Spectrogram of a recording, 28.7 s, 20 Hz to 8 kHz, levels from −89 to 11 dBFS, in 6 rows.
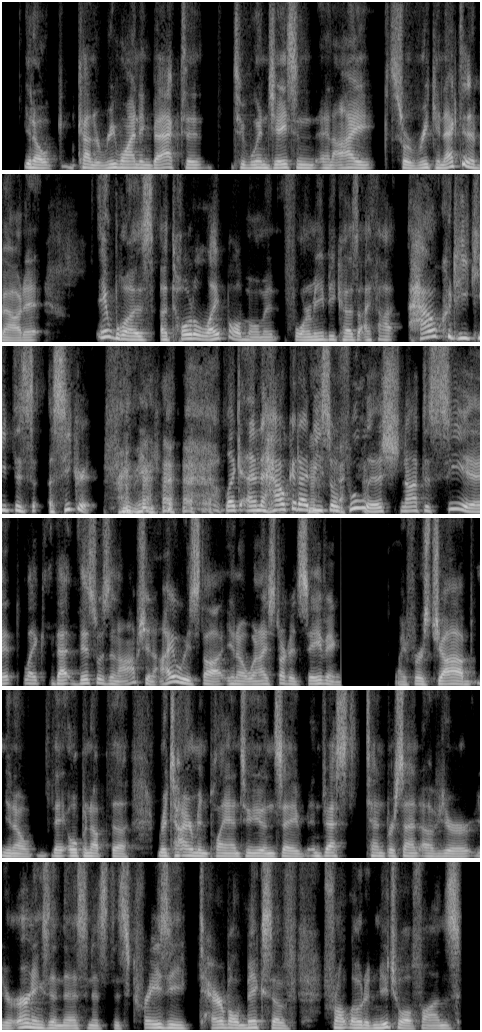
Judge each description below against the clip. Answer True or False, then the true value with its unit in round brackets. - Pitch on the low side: False (150 Hz)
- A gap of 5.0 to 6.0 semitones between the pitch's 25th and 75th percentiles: False (3.4 semitones)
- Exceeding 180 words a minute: True (205 wpm)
